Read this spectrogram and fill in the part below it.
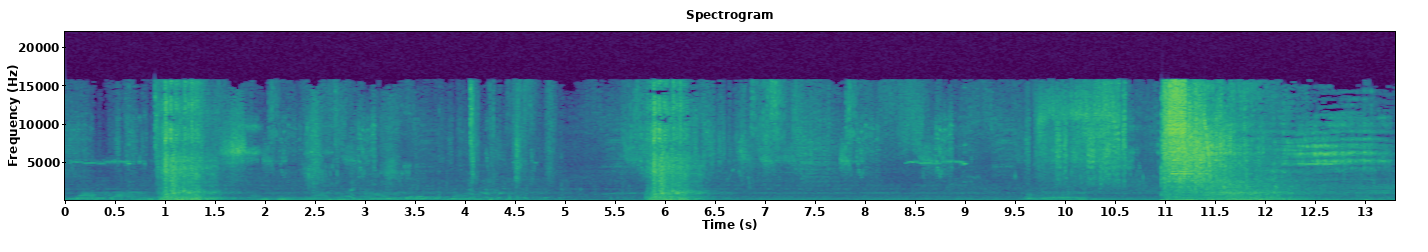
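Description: Electricity crackles and zaps in short, loud bursts.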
